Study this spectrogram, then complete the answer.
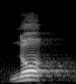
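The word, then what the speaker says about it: know: இது நடைமுறை சாத்தியமில்லை ஆங்கிலத்தில் கே என் ஓ டபள்யூ என்ன சொல்லுவோம் நோ என் ஓ எப்படி அழைப்போம் நோ அதனால அங்க ஒலி மாறுபாடு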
